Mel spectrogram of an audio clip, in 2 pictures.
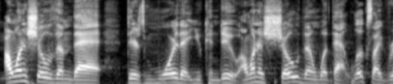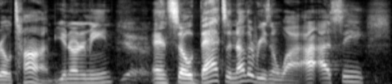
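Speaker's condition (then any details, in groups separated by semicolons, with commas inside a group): No condition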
